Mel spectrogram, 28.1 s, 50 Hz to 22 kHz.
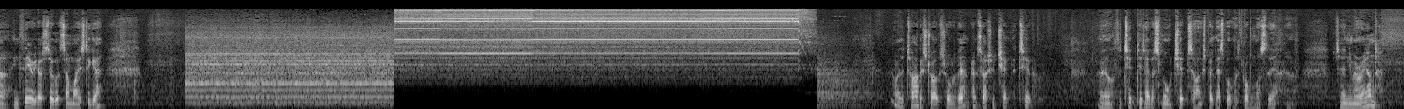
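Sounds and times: metal lathe whining: 0:03.7 - 0:08.2.

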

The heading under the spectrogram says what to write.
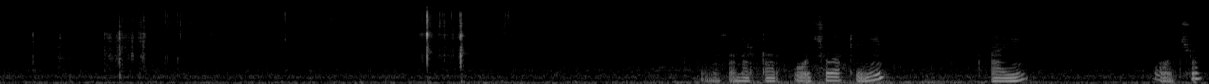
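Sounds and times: paper rustling: 0:00.0 - 0:05.5.

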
